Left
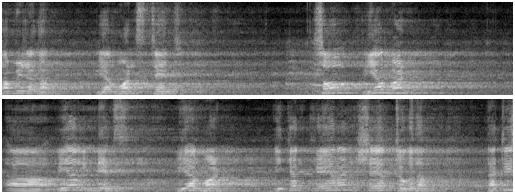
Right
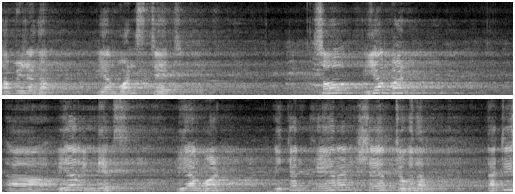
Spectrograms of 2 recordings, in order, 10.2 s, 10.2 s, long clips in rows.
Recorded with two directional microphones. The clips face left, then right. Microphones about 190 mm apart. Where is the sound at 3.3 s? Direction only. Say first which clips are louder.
Even; centre (ahead or behind).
